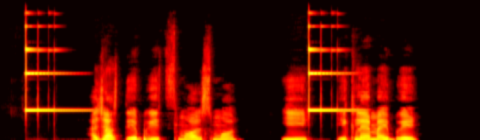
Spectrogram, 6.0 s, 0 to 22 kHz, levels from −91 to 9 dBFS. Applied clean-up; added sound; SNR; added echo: classical method Wiener filter.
